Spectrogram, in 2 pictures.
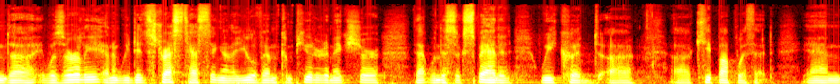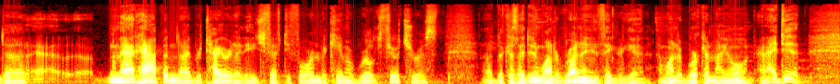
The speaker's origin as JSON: {"language": "English", "town": "Duluth", "region": "Minnesota", "country": "United States", "tie": "born or raised there", "said": "I go to Duluth East. Wonderful, that's my hometown."}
